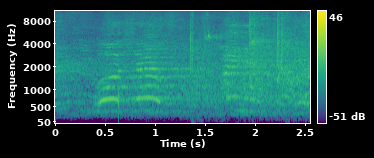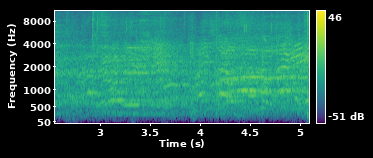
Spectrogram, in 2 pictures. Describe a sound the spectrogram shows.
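Young women shout to one another in an echoing indoor hall.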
